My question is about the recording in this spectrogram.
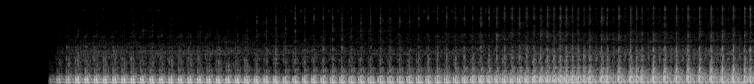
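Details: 1991 Kawasaki EN500 motorcycle that was bogging, chugging and backfiring: uneven, lumpy chugging at a low steady speed with irregular pulses; rough running from a faulty ignition pickup coil upsetting the timing.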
